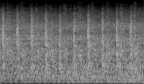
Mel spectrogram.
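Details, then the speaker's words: Abandoned 1989 Ford F250 5.8L V8 started on a new battery after fuel injector wire repair, never revved: sharp, regular knocks about seven a second over a steady idle, quieter than last time; a loud internal knock, cause not confirmed. "That sounds so good, doesn't it? But that's a loud knock."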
